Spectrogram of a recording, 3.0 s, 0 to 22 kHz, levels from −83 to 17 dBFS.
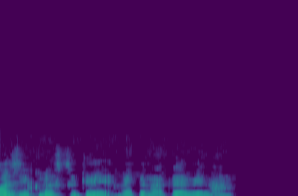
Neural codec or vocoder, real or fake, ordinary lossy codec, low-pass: vocoder, 24 kHz, 100 mel bands, Vocos; fake; AAC, 48 kbps; 7.2 kHz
